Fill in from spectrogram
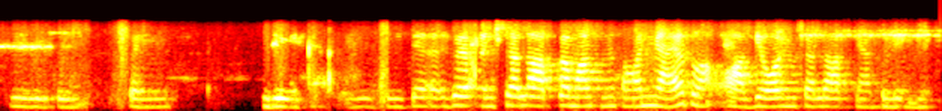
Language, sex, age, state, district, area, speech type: Urdu, female, 18-30, Uttar Pradesh, Lucknow, rural, conversation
